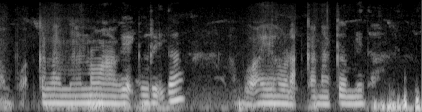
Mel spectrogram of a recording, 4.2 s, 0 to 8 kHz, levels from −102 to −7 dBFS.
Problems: constant background noise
